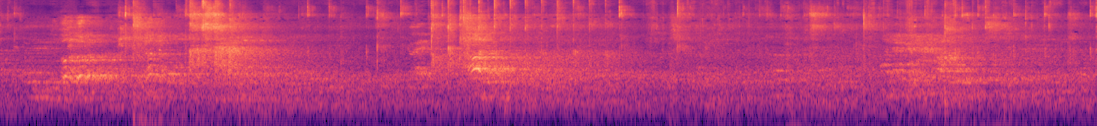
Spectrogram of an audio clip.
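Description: Men's voices call out and murmur in a large echoing hall.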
